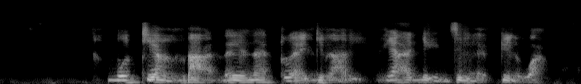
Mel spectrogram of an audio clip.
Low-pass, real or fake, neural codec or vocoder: 7.2 kHz; fake; codec, 16 kHz, 1 kbps, FreqCodec, smaller model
